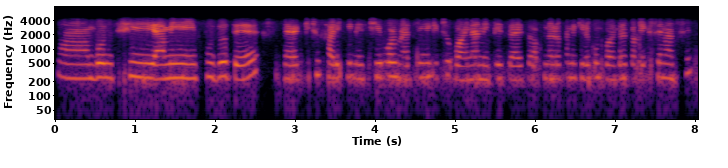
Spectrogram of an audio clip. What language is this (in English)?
Bangla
